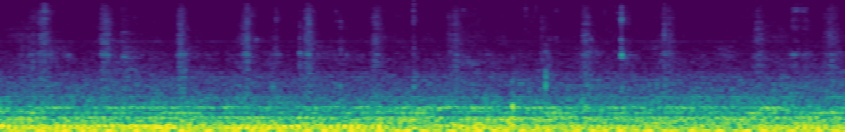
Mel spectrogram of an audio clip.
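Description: Close-up chewing of crunchy raw shredded carrot salad, with short crunches about twice a second over a steady low hum.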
